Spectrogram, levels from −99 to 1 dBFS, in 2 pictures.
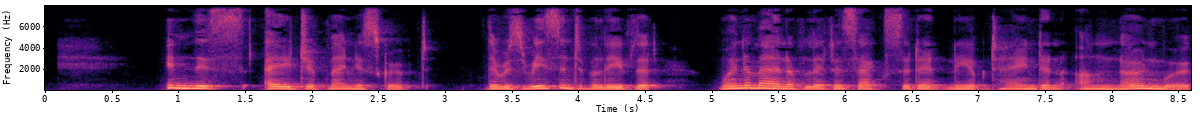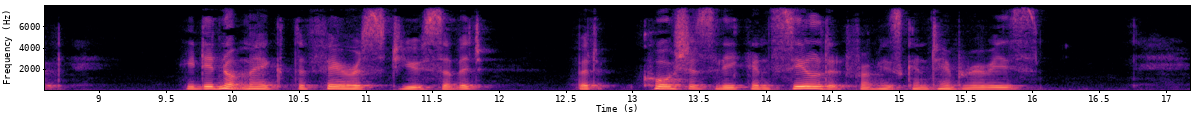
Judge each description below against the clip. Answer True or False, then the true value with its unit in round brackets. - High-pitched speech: False (165 Hz)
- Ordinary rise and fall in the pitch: False (2.2 semitones)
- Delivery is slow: True (130 wpm)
